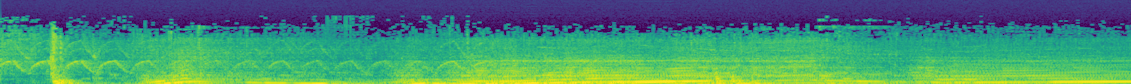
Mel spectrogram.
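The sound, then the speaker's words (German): A car engine revs hard and accelerates as the driver presses the pedal hard to catch up with a car ahead, its low drone climbing steadily in pitch, while a loud wailing siren sweeps up and down over it throughout. No one speaks. “Ich drückte kräftig aufs Pedal.”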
